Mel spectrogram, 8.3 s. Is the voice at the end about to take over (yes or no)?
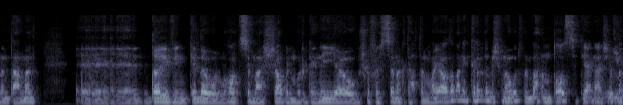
no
